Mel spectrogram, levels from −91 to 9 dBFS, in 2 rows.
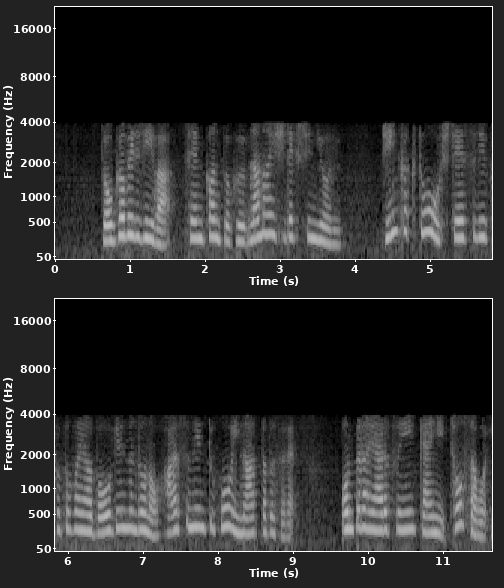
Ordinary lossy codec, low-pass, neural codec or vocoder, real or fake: AAC, 16 kbps; 7.2 kHz; codec, 16 kHz, 0.2 kbps, FocalCodec; fake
